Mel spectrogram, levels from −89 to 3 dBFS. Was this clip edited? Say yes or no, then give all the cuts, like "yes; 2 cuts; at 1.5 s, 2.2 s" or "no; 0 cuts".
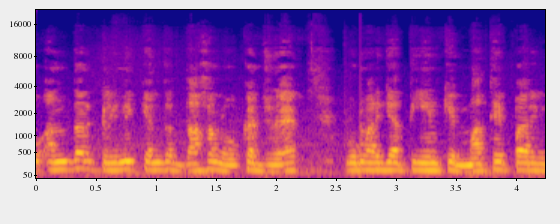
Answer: yes; 1 cut; at 2.7 s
